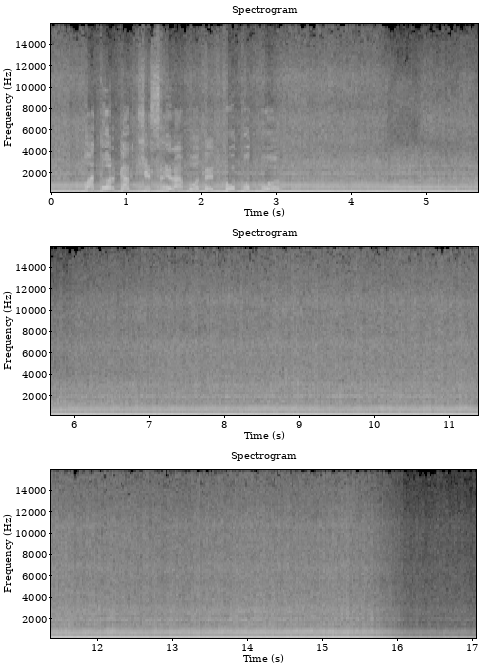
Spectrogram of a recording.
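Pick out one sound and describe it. A boat's outboard motor drones steadily up close.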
